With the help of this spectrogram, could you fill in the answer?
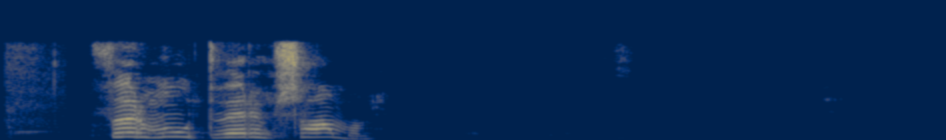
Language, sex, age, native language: Icelandic, male, 9, Icelandic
